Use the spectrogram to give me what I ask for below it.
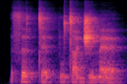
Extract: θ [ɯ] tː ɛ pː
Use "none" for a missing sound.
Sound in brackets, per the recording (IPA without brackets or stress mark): ə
